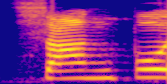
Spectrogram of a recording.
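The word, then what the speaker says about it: Tsangpo: है, जहाँ पे इसको सांगपो रिवर कहा जाता है। क्या कहा जाता है? सांगपो। सांगपो, टी साइलेंट होता है।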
